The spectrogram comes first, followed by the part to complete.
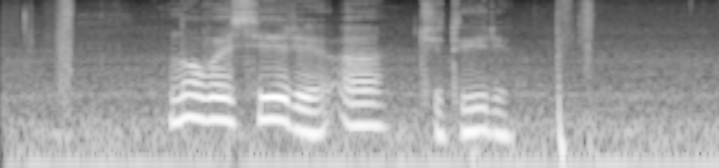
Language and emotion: Russian, sad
